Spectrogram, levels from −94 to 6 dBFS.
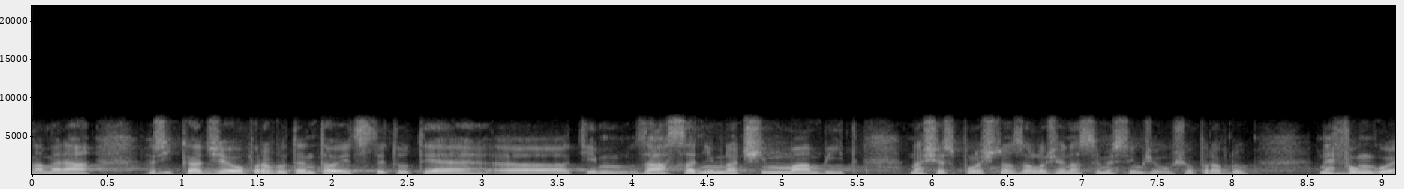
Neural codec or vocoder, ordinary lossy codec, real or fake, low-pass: none; Opus, 24 kbps; real; 7.2 kHz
